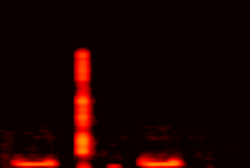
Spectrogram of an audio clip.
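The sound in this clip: An incoming phone call alert: two short, steady beeps of matching mid pitch, separated by a sharp click and a faint tick.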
